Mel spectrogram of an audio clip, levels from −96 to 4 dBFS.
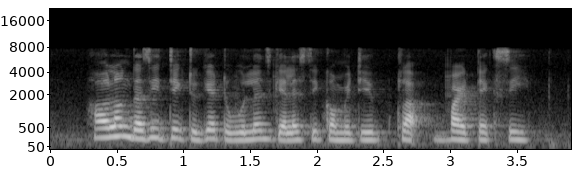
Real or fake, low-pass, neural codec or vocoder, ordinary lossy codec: real; none; none; none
